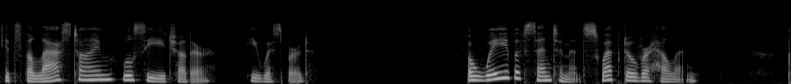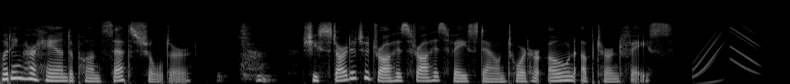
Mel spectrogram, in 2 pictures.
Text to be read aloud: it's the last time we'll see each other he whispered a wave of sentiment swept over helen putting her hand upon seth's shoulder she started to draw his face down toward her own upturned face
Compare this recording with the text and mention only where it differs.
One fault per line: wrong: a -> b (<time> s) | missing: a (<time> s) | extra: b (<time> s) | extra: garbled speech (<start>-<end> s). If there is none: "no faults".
extra: draw his (12.0 s)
